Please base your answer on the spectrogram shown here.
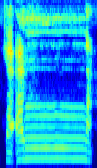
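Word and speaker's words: كأنّ: So it is pronounced as Ka'anna, just like you do, like when the case is for when the reading is idgham.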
